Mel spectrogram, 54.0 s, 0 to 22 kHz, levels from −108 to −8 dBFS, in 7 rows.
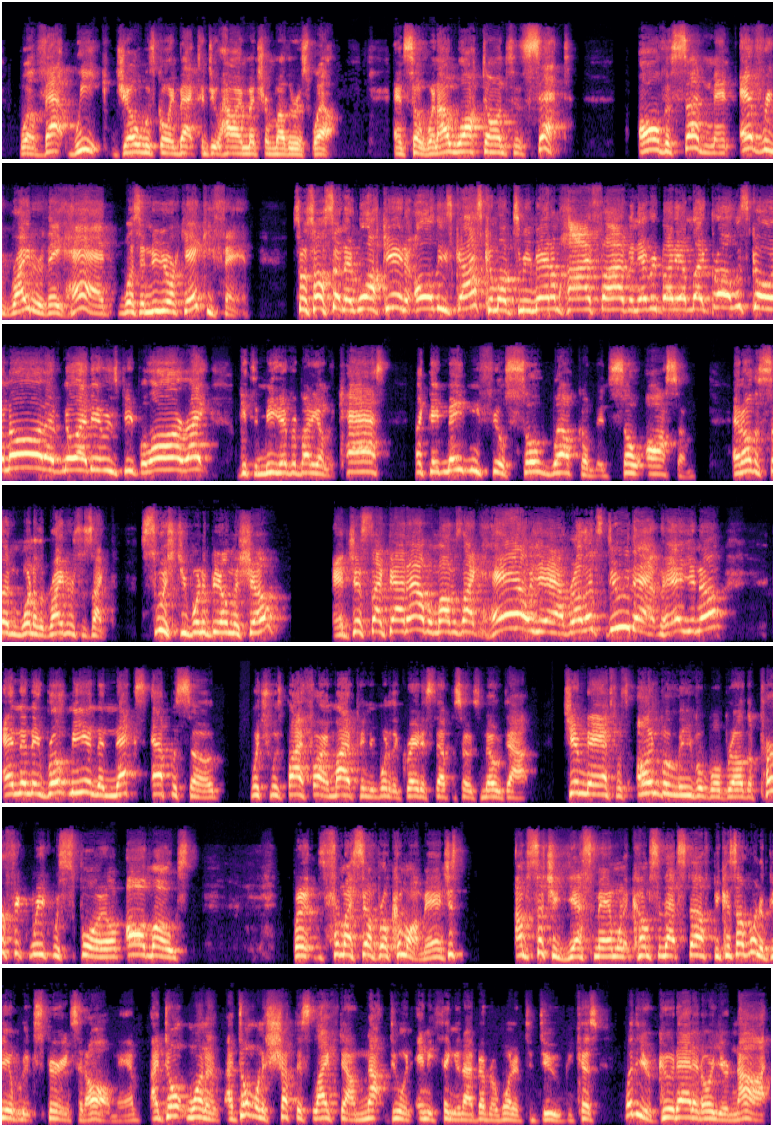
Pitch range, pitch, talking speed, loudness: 195-285 Hz, 240 Hz, 250 wpm, -13 LUFS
